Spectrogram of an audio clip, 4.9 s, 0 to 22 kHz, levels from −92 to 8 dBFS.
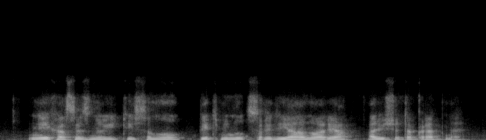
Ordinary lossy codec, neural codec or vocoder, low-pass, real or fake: Opus, 16 kbps; codec, 16 kHz, 4 kbps, FreqCodec, smaller model; 7.2 kHz; fake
